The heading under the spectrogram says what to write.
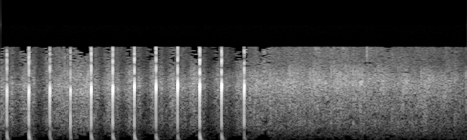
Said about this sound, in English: In fact, let's just show our appreciation. They're not even here, but maybe if we're loud enough, they'll be like, why were people clapping so loud? And say, we wanted to thank you for taking care of our kids. So let's give all them a woo!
